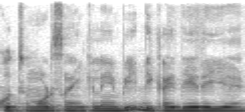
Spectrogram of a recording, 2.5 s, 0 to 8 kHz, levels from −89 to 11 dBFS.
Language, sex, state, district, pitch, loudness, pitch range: Hindi, male, Rajasthan, Bikaner, 130 Hz, -14 LUFS, 125-135 Hz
